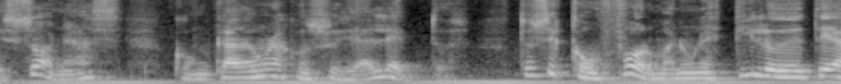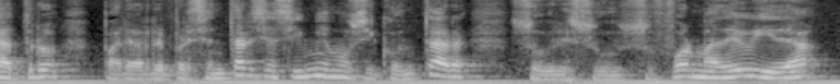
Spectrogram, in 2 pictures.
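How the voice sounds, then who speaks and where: A man's voice: on the high side, darkish tone, husky. A middle-aged man with a Rioplatense Spanish accent, a theater teacher explaining history on a radio show in a rambling way, full of fillers and restarts. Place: radio studio.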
